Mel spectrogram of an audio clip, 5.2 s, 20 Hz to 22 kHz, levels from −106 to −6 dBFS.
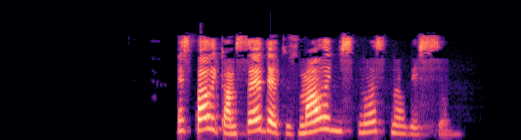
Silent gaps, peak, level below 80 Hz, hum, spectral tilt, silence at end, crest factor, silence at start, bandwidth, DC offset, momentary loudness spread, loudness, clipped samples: none; 0 dBFS; -72 dBFS; none; -0.5 dB/octave; 0.75 s; 20 dB; 1.8 s; 8.4 kHz; under 0.1%; 12 LU; -17 LUFS; under 0.1%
